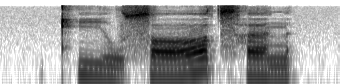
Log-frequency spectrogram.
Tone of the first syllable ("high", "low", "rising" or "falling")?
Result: low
